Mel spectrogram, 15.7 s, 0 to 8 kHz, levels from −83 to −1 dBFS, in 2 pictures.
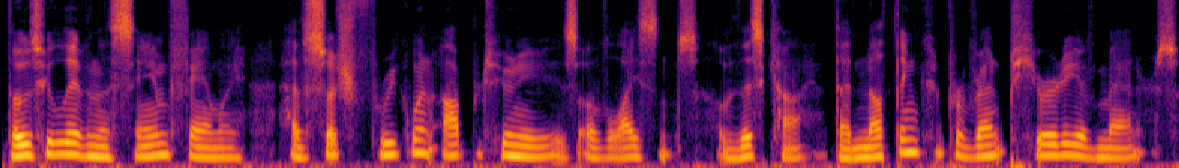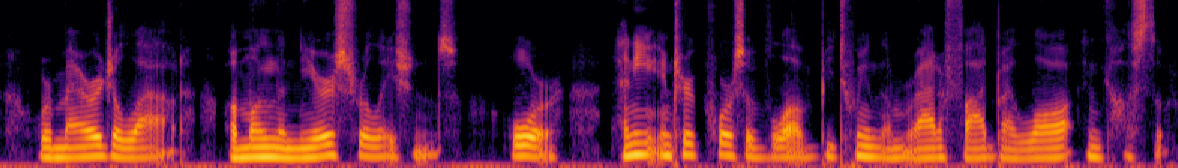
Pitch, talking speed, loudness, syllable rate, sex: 140 Hz, 160 wpm, -20 LUFS, 5.4 syllables/s, male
